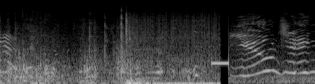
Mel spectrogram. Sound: static buzzing

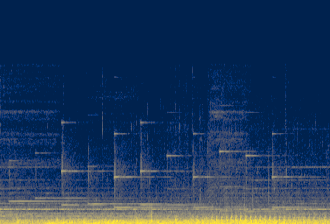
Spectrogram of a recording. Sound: wood creaks

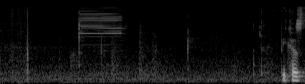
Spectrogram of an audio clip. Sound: iron beeps

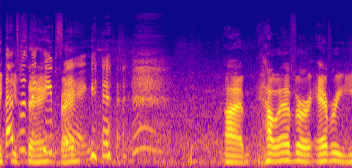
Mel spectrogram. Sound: laughs

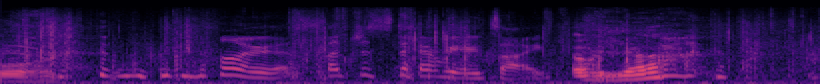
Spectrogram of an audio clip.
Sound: woman giggles

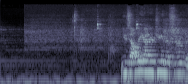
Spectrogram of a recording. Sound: radio noise reverberating; radio noise hissing

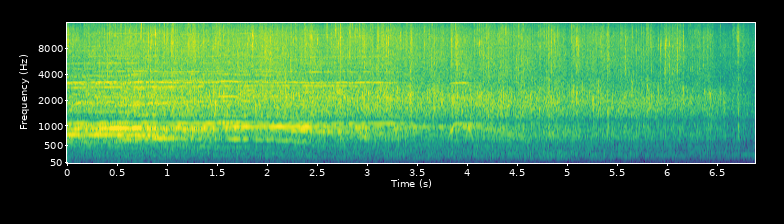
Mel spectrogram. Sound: audience cheering; audience applauding

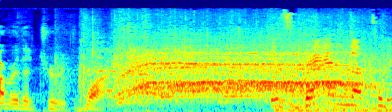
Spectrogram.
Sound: audience cheering

